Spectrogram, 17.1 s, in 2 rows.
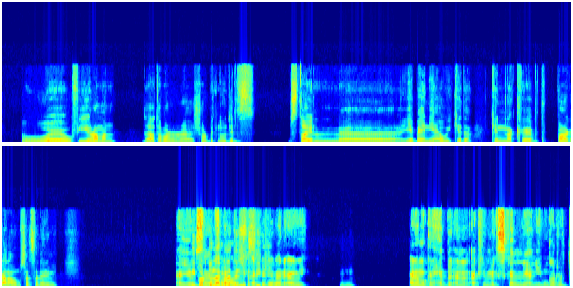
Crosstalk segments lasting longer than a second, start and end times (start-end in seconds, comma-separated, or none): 11.3-12.6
